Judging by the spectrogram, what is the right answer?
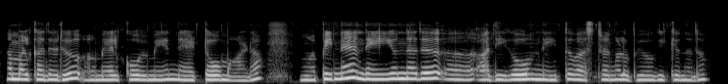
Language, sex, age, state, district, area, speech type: Malayalam, female, 30-45, Kerala, Malappuram, rural, spontaneous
